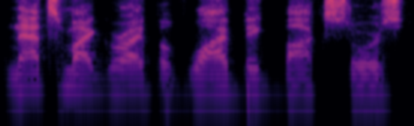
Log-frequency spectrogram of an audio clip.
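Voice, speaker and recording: A man's voice: medium pitch, fairly even intonation, moderate pace, fairly bright tone, dry recording. American man, close and dry sound. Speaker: co-host of a computer talk show. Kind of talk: casual anecdotal talk.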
